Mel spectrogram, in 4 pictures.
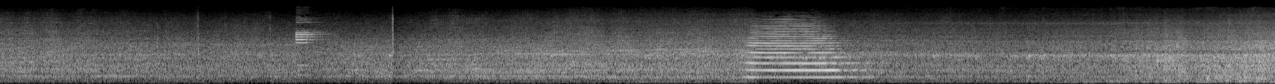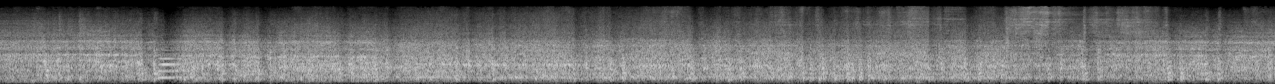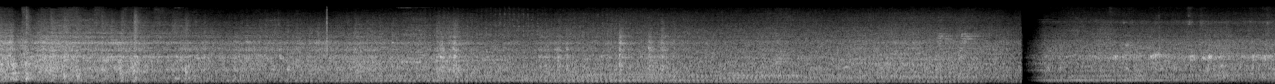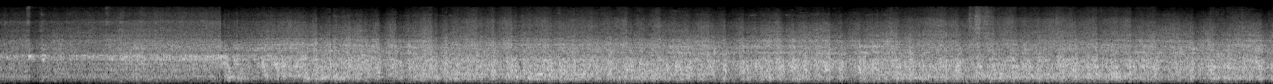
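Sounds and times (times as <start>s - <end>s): train wheel and rail noise: 0.0s - 50.9s
train horn blast: 2.9s - 3.4s, 7.4s - 8.9s, 14.3s - 14.8s.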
